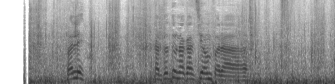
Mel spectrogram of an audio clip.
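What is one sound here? A young woman talks close by, outdoors.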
